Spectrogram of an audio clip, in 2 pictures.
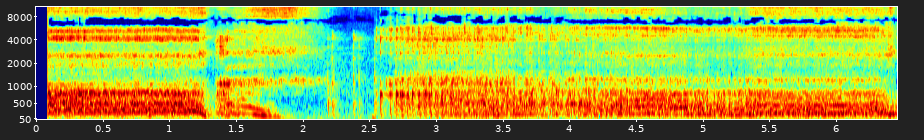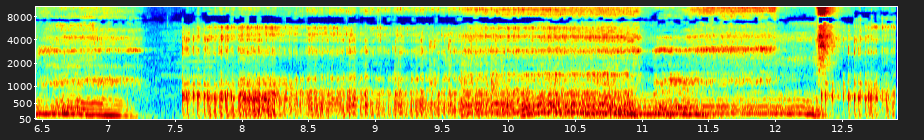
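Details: Dog growling continuously in low rumbling bursts, each lasting several seconds with brief pauses near two and seven seconds, pitch dipping at the end of each growl, indoors.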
